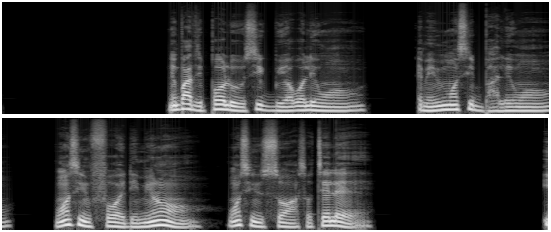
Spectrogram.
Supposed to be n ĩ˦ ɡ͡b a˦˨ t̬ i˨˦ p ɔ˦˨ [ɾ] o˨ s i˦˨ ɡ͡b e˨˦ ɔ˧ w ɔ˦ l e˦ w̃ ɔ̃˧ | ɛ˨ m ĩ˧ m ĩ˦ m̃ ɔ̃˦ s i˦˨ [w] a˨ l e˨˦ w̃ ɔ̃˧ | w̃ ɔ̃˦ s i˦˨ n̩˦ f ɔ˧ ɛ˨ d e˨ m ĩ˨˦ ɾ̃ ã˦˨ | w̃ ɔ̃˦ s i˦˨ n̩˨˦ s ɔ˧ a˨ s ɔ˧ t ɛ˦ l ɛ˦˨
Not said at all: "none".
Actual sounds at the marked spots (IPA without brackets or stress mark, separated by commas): l, b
